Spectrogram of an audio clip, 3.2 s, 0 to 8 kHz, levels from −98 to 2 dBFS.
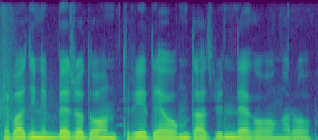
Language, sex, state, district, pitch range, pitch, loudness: Chakma, male, Tripura, Dhalai, 105-115 Hz, 110 Hz, -17 LUFS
